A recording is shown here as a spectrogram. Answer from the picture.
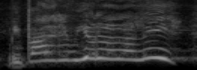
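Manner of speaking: put-on very high, drawn-out tattling child; daughter's voice. Daughter telling on her pastor father, childlike. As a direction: mimic a little girl on one high held pitch. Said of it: "Mi hija dice".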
